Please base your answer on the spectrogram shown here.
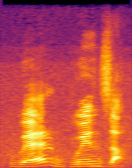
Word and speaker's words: vergüenza: Now rule number 3 is, but if you see something like this on U, this is called diaresis. Diaresis. If you have something on this like E or GUI, so we will pronounce the U.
